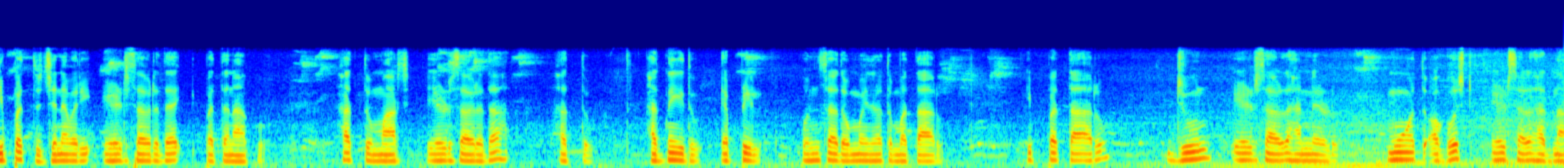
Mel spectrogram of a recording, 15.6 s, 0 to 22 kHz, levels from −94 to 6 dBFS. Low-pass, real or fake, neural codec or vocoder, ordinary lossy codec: none; real; none; none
